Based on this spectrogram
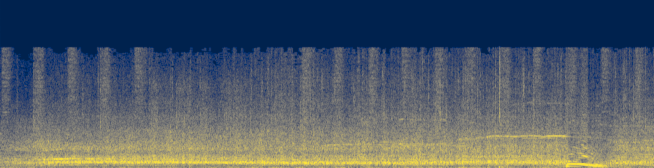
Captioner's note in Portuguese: sons da torcida; gritos de gol; torcida comemorando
